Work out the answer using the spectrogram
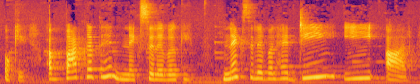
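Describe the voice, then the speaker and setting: A woman with an Indian accent teaching phonics, sounding out letters slowly and patiently. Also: high voice, animated, lo-fi sound, soft background music. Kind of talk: slow patient phonics lesson.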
